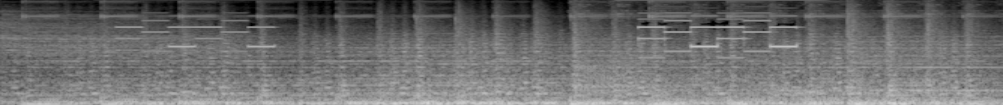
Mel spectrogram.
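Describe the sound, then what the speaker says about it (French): A mobile phone ringtone plays in short repeated high melodic bursts, heard twice over a busy background of music or ambience, with no speech. "C'est mon téléphone qui sonne."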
